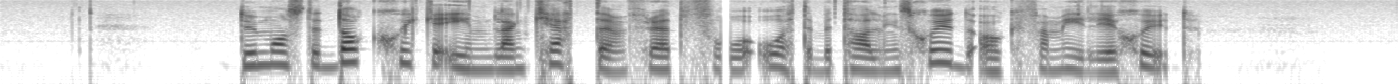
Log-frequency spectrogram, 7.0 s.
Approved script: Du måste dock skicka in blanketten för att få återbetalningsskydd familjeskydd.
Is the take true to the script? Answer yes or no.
no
